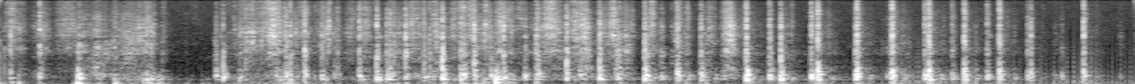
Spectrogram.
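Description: Fingertips and nails tap and drum on the flat bottom and side wall of a large, empty, hollow paperboard popcorn bucket held upside down. The result is a fast, irregular patter of short, dull, hollow thumps with a deep low body and brief crisp clicks. Each tap dies away almost at once.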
